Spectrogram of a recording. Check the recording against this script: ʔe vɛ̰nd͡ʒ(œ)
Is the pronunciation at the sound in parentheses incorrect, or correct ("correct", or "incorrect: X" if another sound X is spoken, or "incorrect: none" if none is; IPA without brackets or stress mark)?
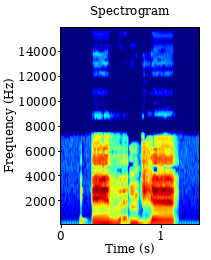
incorrect: ɛ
